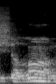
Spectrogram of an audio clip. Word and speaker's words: Shalam: Hey, Gerald Williams, it's spelled Shalom, SHALAM. So for future references, it's Shalom, not Shalom. You know what I'm saying? We got to get that right. You understand? No O's in the Hebrew.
